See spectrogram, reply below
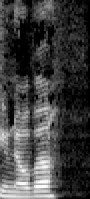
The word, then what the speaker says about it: Unova: It's pronounced Unova.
